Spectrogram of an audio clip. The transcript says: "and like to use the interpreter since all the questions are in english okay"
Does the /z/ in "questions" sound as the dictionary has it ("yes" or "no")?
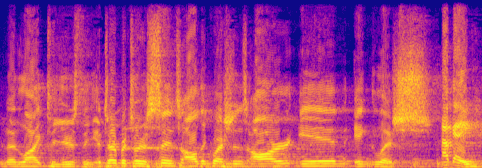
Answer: yes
